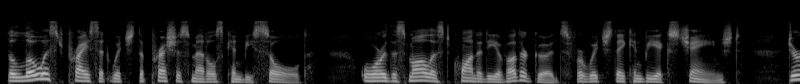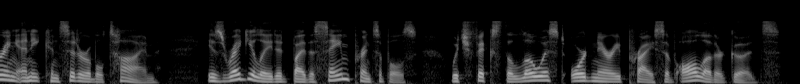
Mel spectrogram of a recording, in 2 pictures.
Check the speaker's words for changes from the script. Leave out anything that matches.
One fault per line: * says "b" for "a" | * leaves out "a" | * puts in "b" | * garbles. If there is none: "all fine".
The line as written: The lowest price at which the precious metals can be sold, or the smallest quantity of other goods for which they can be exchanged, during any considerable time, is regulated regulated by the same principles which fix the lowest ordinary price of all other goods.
* leaves out "regulated"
